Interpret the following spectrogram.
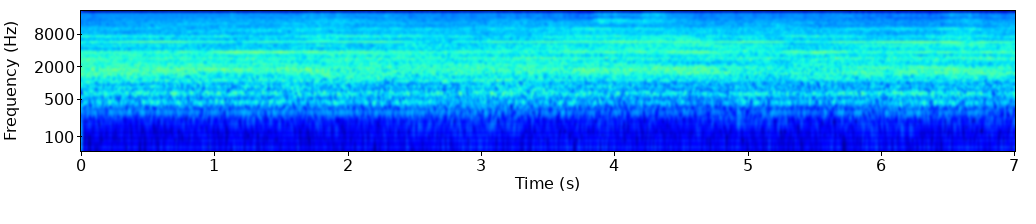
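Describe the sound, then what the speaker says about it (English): Air blower running steadily on a Tesla Model X headlight wrapped in SunTek paint protection film, a loud continuous whooshing roar that holds level throughout with no talk. "So now I'm going to grab the blower. We're going to blow this out real quick"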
